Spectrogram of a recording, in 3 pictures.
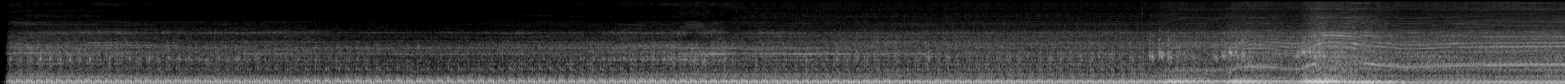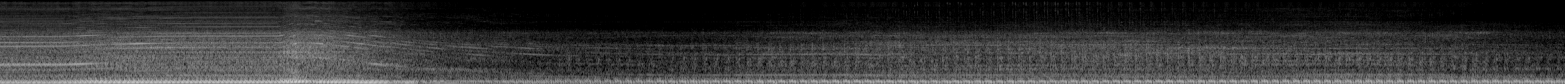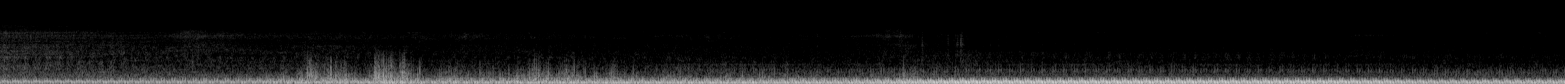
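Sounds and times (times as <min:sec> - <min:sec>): car engine revving: 0:05.1 - 0:32.6
car engine idling with a knock: 0:39.0 - 0:46.9.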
